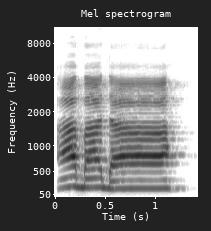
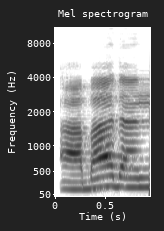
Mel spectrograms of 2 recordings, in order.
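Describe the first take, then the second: First: "आबादा" ending on a long open aa, no n; slow "आबादा", louder, held final aa; waqf ending. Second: "आबादन" ending on a long humming n; tanween ending, no pause form. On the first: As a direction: stop on "आबादा" with the last vowel stretched. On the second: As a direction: read "आबादन" joined, closing on the nasal "-an". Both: Shown as a demonstration. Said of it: "आगे वक़फ़".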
